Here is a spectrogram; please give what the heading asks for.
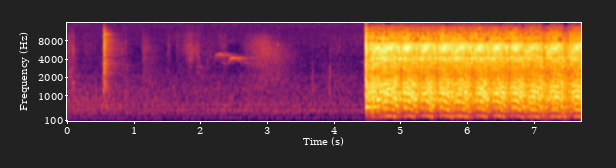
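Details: Old non-running TCM forklift on freshly connected fuel bottle: starter turns the engine over at an even, steady pace of about four beats a second, but it never catches or fires; no-start condition.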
